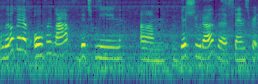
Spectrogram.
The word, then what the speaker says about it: Vishuddha: So, as I mentioned, the Sanskrit name is Vishuddha, or sometimes it's pronounced Vishuddha, and this means purification.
